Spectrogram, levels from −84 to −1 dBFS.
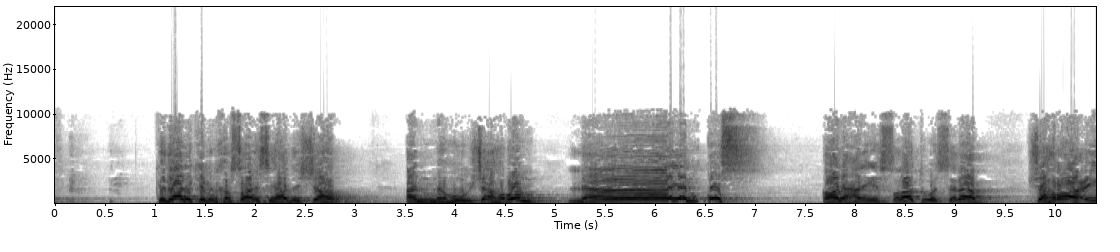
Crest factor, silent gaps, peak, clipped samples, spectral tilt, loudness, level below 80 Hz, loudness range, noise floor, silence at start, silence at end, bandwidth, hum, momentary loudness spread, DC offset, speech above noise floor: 10 dB; none; 0 dBFS; 0.2%; -4 dB/octave; -8 LUFS; -38 dBFS; 3 LU; -41 dBFS; 0 s; 0 s; 11 kHz; none; 10 LU; under 0.1%; 34 dB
